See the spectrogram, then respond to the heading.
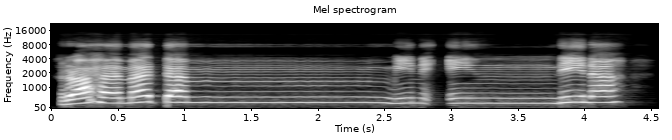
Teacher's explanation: तो रहमतम मिन इंदिना, एक नून को मैं फास्ट पढ़ रही हूँ, क्लियर पढ़ रही हूँ, और दूसरे इंदिना के नून को मैं छिपा रही हूँ नाक में। रहमतम मिन इंदिना, मिन को फास्ट पढ़ रही हूँ, देखो।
